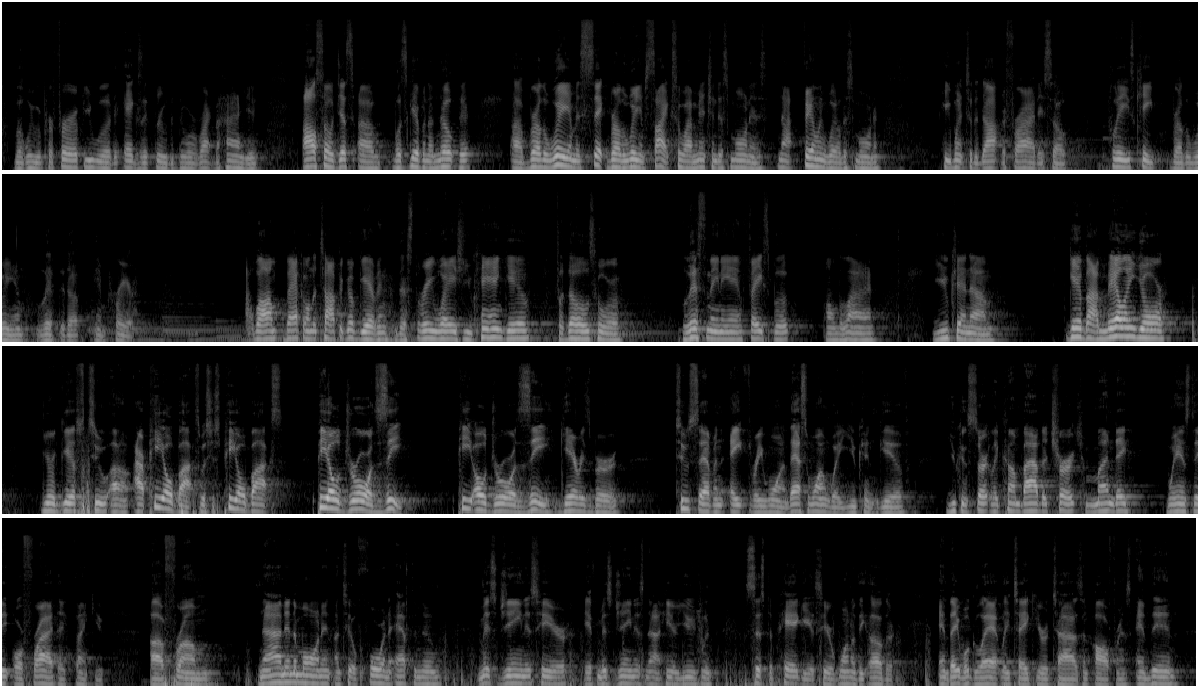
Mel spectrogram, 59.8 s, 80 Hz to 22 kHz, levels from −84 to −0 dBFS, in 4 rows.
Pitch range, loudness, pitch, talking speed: 110-135 Hz, -38 LUFS, 120 Hz, 170 wpm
